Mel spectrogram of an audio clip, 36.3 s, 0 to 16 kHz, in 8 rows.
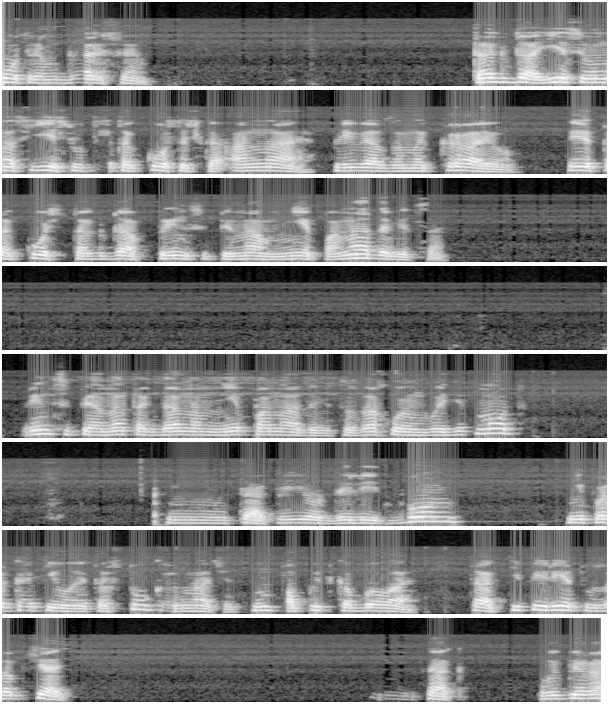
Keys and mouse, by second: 1.5 shift+middle click, 4.7 click, 8.1 click, 18.2-21.3 drag, 22.2 click, 24.6 Delete, 26.8 click, 28.7 click, 30.6 click.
